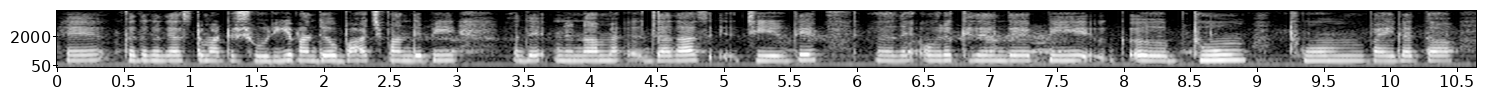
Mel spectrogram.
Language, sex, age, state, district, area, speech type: Dogri, female, 18-30, Jammu and Kashmir, Reasi, rural, spontaneous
